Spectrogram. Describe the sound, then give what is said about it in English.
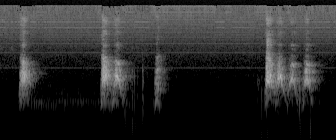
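A dog, Frank, barks at the window of a house in separate bursts: a single bark, a quick double, another single, then a rapid string of barks, loud with quiet gaps between, no talking. “He's at the window in my house right now. He's barking at nobody.”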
